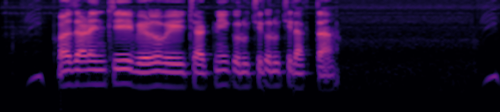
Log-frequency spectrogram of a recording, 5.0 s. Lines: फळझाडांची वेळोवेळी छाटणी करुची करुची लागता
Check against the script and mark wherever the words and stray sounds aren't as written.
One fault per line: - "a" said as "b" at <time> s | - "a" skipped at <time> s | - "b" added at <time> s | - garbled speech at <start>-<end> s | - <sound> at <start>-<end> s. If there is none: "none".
none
